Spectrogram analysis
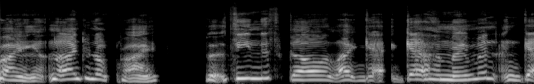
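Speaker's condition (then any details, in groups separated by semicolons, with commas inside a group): Cerebral palsy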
